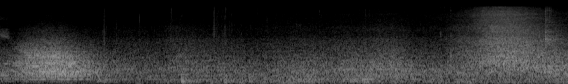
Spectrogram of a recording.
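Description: A steady rush of wind through the tall treetops of old trees in a forest, swelling into louder gusts at the start and again near the end, a dense hiss with no voices.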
